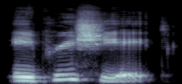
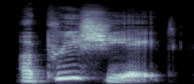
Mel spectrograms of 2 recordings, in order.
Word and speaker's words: appreciate: Uh uh that first syllable, it's the schwa sound. That's how this word is pronounced. It's not appreciate. A a appreciate. That's not the pronunciation. It's uh uh appreciate.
